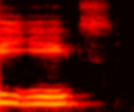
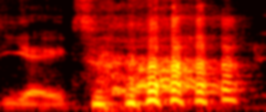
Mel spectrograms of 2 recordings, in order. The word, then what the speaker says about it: Yeats: The first being, oh, wait, it's Yates, not Yeats. Right. I'm talking to an artist, and, well, W.B. Yeats up there. It's Yates.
